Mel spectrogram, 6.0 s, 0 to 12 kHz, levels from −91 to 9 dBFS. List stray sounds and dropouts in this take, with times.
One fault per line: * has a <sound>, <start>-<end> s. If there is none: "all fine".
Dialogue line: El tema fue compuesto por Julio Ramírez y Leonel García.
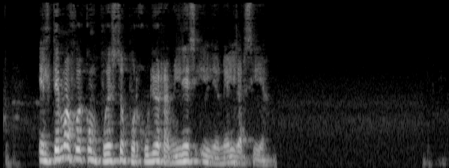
all fine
